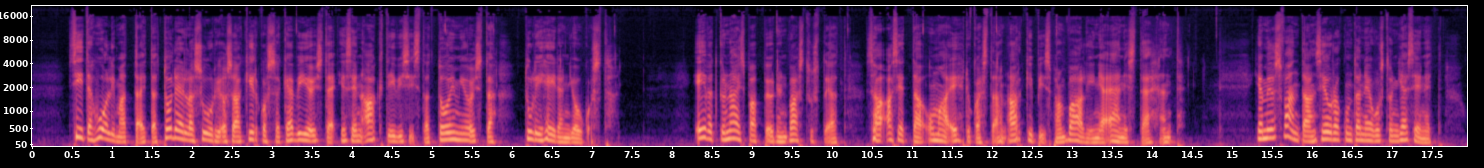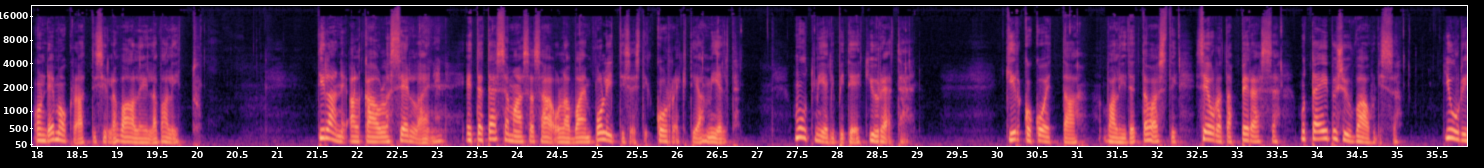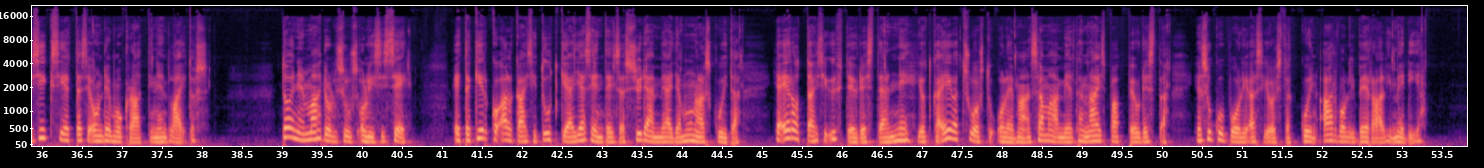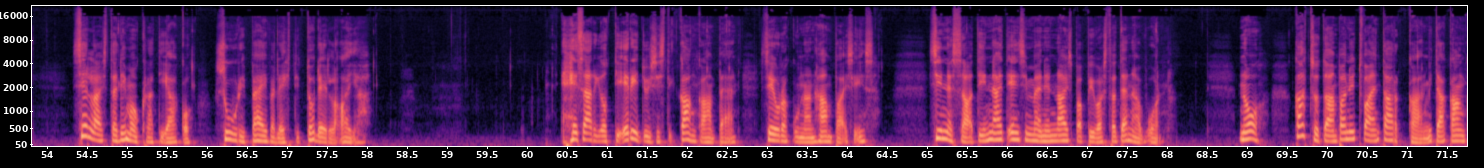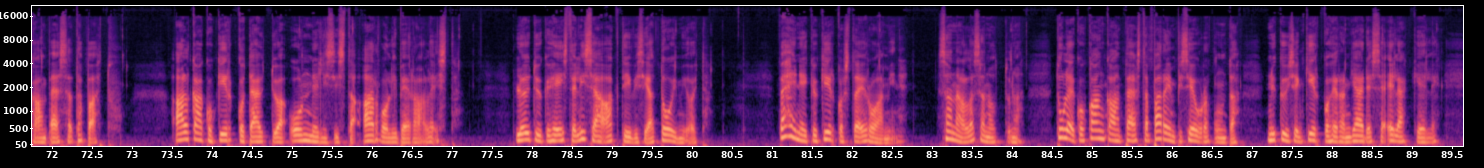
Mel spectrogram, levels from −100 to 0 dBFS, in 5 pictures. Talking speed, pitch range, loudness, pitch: 100 wpm, 130-175 Hz, -22 LUFS, 145 Hz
